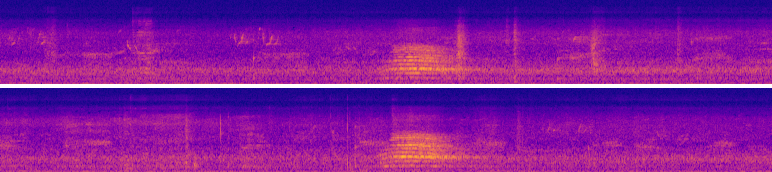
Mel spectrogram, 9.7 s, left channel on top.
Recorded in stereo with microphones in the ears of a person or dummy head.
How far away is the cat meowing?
About 1.1 m.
